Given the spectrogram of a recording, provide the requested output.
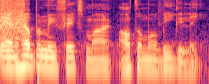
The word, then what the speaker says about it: Automobili: That's how you say it in Italian, right? Automobili. – Oh, that's never mind. You did say it right.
